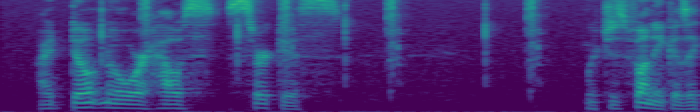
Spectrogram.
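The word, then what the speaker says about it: Serkis: don't know where house circus, which is funny because it keeps making me think of like it's spelled s e r k i s, but it makes me think of circus, you know, like which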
